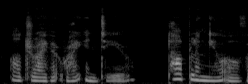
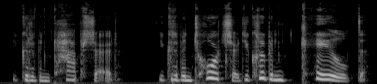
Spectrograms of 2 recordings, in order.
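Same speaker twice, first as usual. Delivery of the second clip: building to a loud outburst; louder with each danger listed, peaking at the end; alarmed scolding; 2 semitones higher, 9 dB louder than usual. Acted.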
